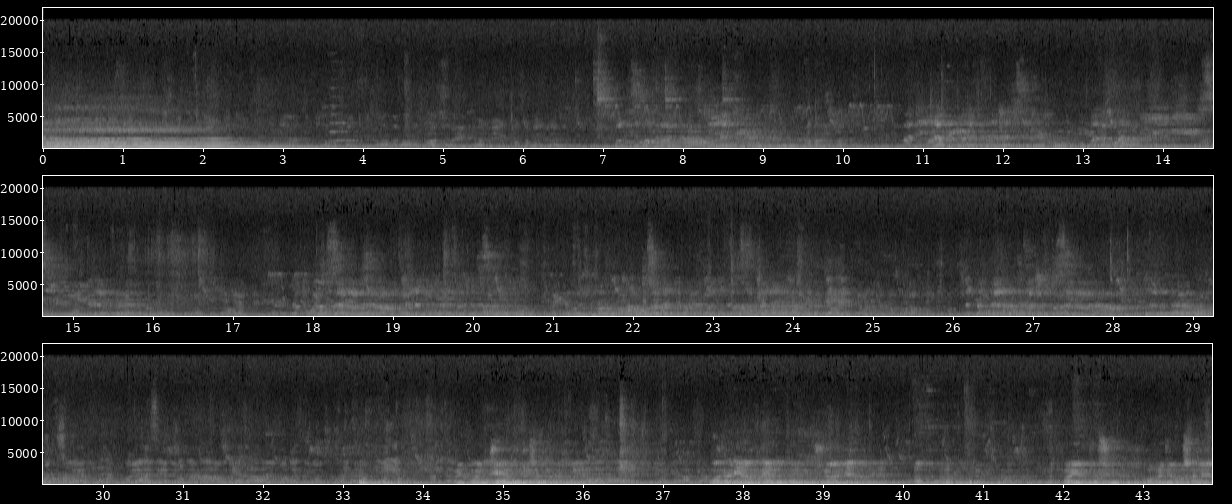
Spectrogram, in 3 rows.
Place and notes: St. Catherine of Alexandria, Żejtun, Malta - at the church's door
at the door of the Parish Church dedicated to St Catherine of Alexandria
Misraħ ir-Repubblika, Żejtun. Sound from inside and outside the church, during a street procession.
(SD702, DPA4060)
